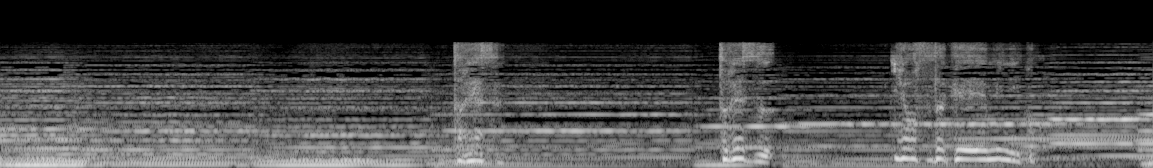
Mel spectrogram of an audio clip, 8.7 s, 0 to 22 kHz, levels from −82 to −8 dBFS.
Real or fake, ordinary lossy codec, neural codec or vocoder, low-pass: real; none; none; none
